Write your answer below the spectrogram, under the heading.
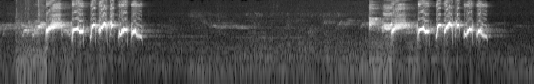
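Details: Red-whiskered bulbul singing in the morning in a long double twisted voice style, recorded as a lure for training other bulbuls: two bright, warbled, whistled phrases about a second long, separated by a quiet gap of roughly two seconds.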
